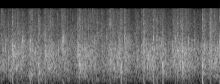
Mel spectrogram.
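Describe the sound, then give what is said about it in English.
An audience at a church service claps their hands in a dense, steady burst of applause, many overlapping claps at a fairly loud level with no talking. “And not everybody can do it all, but I'm going to wait while you clap your hands right there.”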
